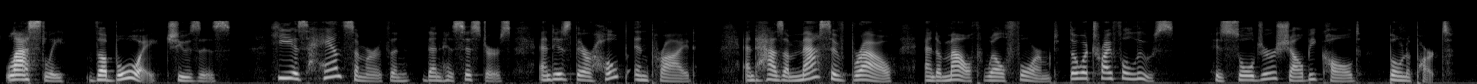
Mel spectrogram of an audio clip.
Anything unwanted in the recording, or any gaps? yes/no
no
